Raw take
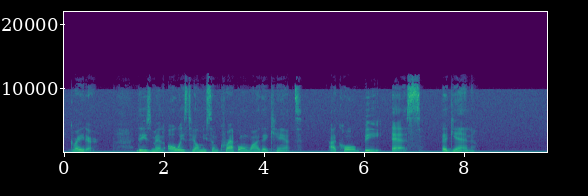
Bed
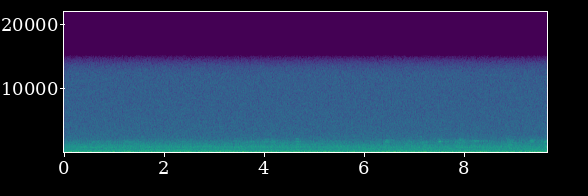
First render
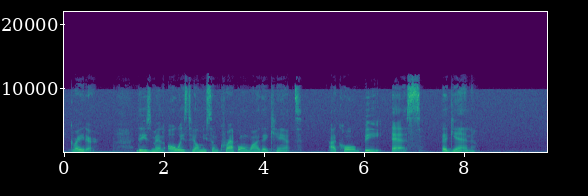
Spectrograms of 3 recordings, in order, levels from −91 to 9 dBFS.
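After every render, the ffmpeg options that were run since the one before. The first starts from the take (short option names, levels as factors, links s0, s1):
-af "bandreject=f=50:t=h:w=4,bandreject=f=100:t=h:w=4,bandreject=f=150:t=h:w=4"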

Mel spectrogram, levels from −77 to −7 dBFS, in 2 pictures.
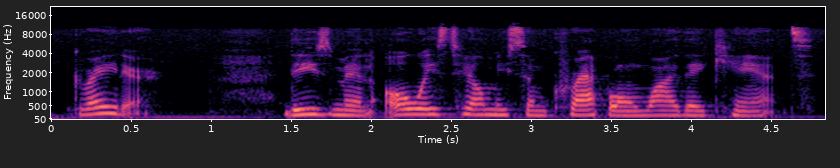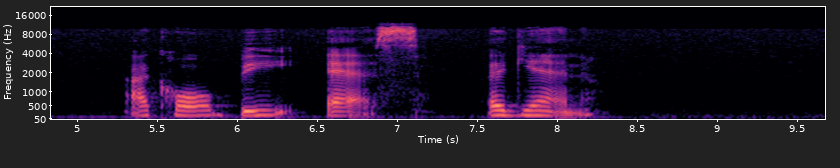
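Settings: -af "afftdn=nr=6:nf=-54"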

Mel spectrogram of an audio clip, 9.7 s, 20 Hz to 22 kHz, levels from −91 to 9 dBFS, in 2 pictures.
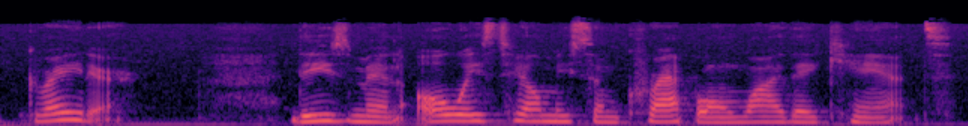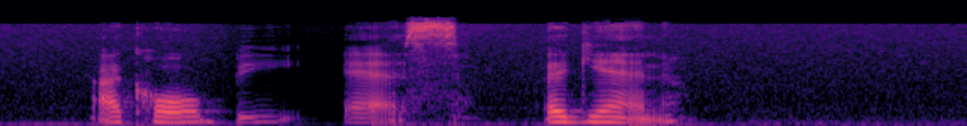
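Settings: -filter_complex "[0:a]asplit=3[s0][s1][s2];[s0]atrim=end=6.07,asetpts=PTS-STARTPTS,afade=t=out:st=5.72:d=0.35:c=qsin:silence=0.133352[s3];[s1]atrim=start=6.07:end=6.59,asetpts=PTS-STARTPTS,volume=0.133[s4];[s2]atrim=start=6.59,asetpts=PTS-STARTPTS,afade=t=in:d=0.35:c=qsin:silence=0.133352[s5];[s3][s4][s5]concat=n=3:v=0:a=1"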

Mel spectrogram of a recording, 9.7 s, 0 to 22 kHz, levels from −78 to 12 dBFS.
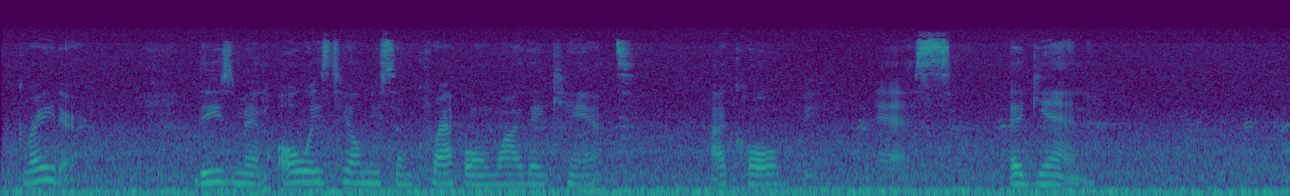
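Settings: -filter_complex "[1:a]volume=0.447[s0];[0:a][s0]amix=inputs=2:normalize=0"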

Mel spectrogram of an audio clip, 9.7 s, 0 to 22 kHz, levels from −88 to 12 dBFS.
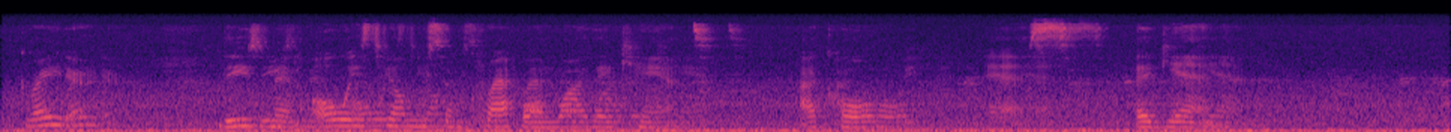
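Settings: -filter_complex "[0:a]asplit=2[s0][s1];[s1]adelay=50,volume=0.282[s2];[s0][s2]amix=inputs=2:normalize=0,asplit=2[s3][s4];[s4]adelay=233.2,volume=0.398,highshelf=f=4000:g=-5.25[s5];[s3][s5]amix=inputs=2:normalize=0"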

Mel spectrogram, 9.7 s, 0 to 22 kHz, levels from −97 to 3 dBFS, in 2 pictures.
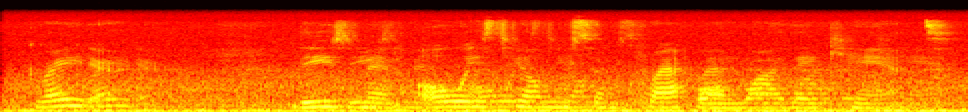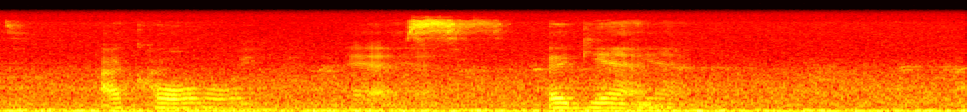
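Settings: -af "volume=3.55,alimiter=limit=0.794:level=0:latency=1"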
